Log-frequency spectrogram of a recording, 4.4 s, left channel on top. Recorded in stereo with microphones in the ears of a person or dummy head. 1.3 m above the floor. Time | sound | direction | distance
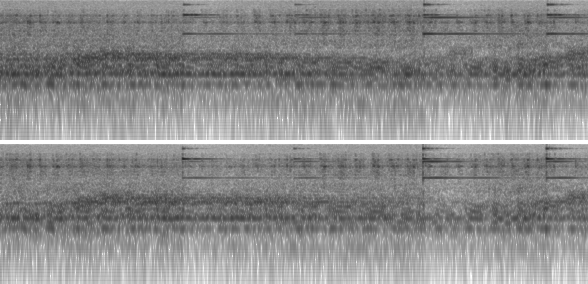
1.4 | a clink | 80° right | 3.5 m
